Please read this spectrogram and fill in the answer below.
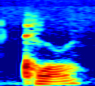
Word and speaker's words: Corll: this guy I know Cora no yeah make sure you say it right cuz people might think you're saying coral exactly yeah so let's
